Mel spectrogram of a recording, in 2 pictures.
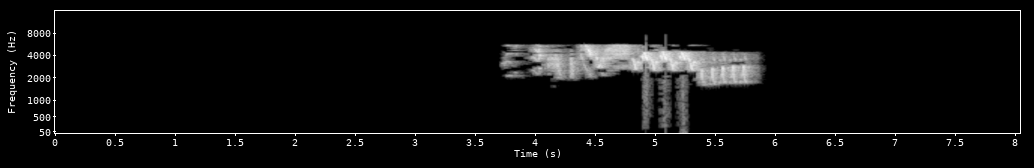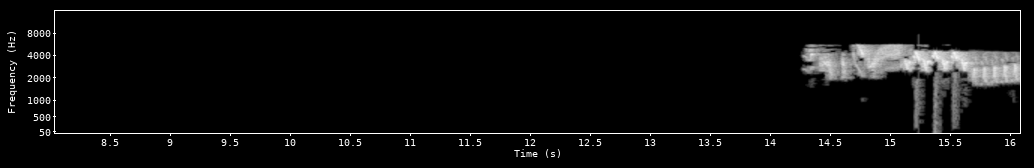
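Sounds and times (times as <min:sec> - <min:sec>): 
house wren singing: 0:03.7 - 0:05.9, 0:14.3 - 0:16.0.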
